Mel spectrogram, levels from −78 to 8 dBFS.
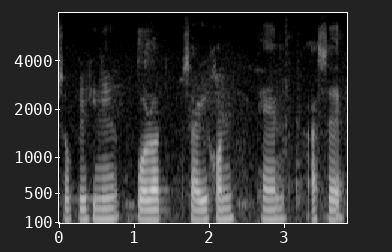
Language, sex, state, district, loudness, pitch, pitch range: Assamese, male, Assam, Sonitpur, -20 LUFS, 140 Hz, 135-145 Hz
